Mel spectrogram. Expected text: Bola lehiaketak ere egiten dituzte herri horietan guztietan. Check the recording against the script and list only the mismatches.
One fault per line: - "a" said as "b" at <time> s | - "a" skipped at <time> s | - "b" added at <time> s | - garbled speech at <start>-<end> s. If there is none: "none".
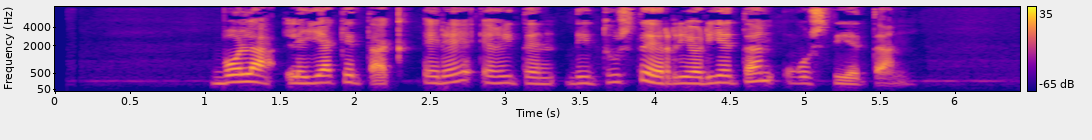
none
